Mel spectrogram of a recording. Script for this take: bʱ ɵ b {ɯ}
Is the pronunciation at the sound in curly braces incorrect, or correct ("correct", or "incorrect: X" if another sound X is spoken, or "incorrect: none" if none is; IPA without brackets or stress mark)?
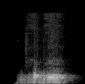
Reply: correct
